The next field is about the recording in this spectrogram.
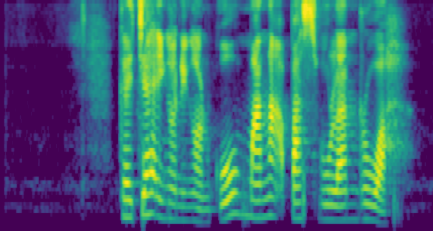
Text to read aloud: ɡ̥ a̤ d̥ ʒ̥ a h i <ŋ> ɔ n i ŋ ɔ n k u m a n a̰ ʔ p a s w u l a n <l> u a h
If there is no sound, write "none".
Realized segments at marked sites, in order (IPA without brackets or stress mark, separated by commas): ŋ, r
